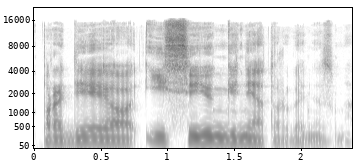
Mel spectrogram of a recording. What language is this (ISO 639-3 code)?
lit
